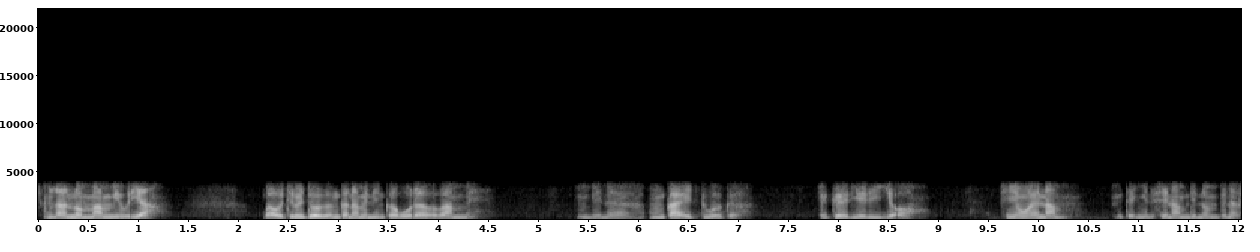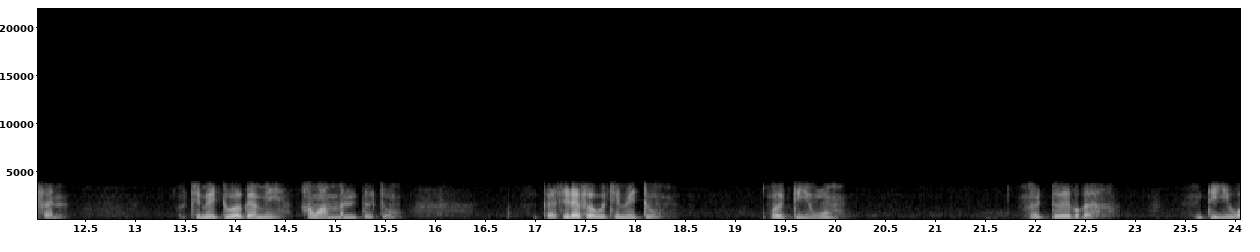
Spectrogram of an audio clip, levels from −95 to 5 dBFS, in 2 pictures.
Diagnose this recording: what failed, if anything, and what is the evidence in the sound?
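Codec stage: G.729 coding throughout. Nothing passes above 3.7 kHz. Speech sounds rough and synthetic, rebuilt from a vocal tract model and sparse pulses.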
